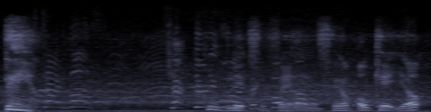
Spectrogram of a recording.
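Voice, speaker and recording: A man's voice: fairly high pitch, expressive, slow pace. A man streaming a football video game, cursing and trash-talking his opponent as he plays. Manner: profane, rowdy, shouts and jeers at his opponent. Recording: loud stadium crowd noise from the game.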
